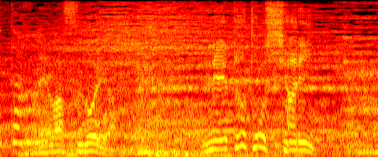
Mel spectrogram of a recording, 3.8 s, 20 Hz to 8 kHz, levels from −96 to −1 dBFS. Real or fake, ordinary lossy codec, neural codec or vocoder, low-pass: fake; none; codec, 16 kHz, 16 kbps, FreqCodec, larger model; none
